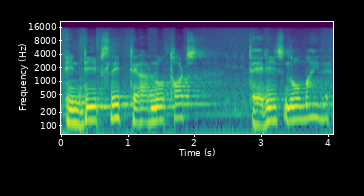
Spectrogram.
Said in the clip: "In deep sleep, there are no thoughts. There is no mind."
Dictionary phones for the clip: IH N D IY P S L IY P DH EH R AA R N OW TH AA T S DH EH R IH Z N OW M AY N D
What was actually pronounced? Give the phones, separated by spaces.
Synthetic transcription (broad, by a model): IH N D IY P S L IY P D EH R AA R N OW T AA T S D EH R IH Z N OW M AY N D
